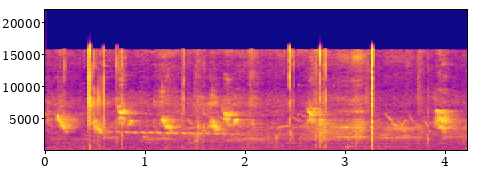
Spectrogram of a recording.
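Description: Small birds chirping with many short, high calls and one longer whistled note, over a low background hum of open-air noise. A single sharp click about three seconds in is the loudest sound.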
